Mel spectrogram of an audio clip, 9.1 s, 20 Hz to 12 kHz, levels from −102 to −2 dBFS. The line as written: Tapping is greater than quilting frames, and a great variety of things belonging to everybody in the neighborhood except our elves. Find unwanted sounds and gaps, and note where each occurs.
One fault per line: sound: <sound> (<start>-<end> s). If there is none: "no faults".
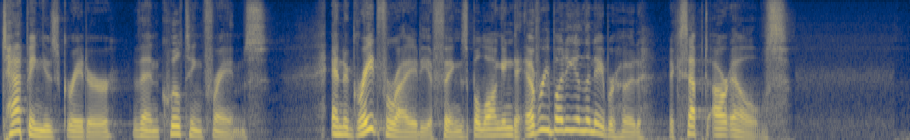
no faults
